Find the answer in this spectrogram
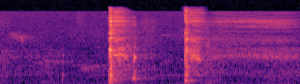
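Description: A woman coughing twice, two short coughs about half a second apart, from the blunt smoke she has just exhaled.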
